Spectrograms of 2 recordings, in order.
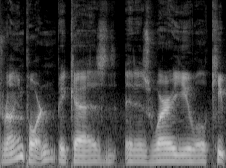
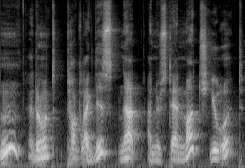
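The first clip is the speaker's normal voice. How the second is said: rasping, sing-song put-on voice; 5 semitones higher than usual. Show the listeners the voice you are working hard not to use, in your Tech Yoda voice. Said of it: "Tech Yoda voice".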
